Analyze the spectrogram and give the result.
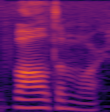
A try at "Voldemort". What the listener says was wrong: Apparently, it's incorrect pronunciation. It's Voldemort. There's no T. It has a French but it's silent because it's French based.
